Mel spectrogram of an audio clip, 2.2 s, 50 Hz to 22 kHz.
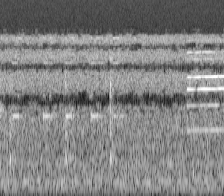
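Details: Mel-8704R-REM-EMT-SDD meter's REM antenna held near a fluorescent light as sensitivity is raised: faint, short electronic beeps repeat over quiet room tone as it picks up the field. Normal EMF detection.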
